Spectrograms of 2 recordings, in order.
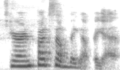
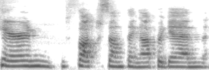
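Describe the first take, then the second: First: It is said in a warm, affectionate tone. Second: It is said in a cold, unfriendly tone.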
